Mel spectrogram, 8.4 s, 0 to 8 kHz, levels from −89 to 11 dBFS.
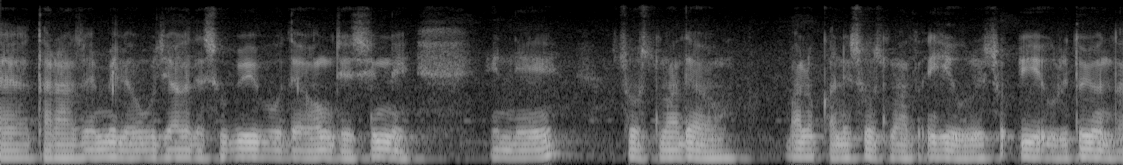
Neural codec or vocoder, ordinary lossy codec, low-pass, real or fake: none; none; 7.2 kHz; real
